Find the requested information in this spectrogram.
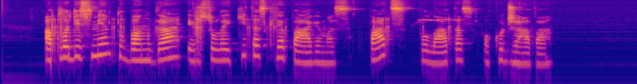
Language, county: Lithuanian, Vilnius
